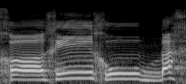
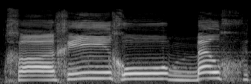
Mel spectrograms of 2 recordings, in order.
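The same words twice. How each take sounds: First: "khakhihu bah" chanted slowly, thin open last a; thin kha, mistaken. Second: "Khakhihu bauh" chanted slowly, rounded last vowel; thick kha drill. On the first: Teacher showing what to avoid, thin chanted sound. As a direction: draw out "khakhihu bah" with an unrounded ending. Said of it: "tidak khakhihu bah". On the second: Teacher giving the correct drill, thick chanted sound. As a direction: draw out "Khakhihu bauh" with a heavy ending. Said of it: "menebal suaranya". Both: Shown as a demonstration.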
